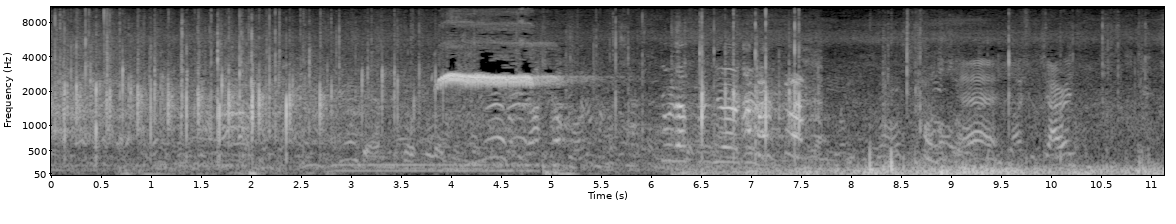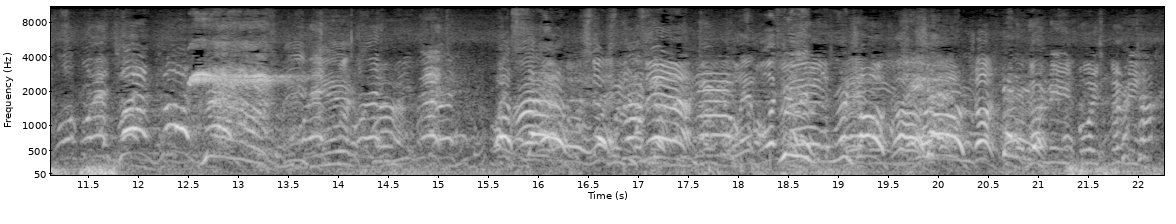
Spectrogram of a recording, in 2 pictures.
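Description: Referee's whistle blown twice, each a steady blast of about a second, about four seconds in and again about twelve seconds in, over shouting from players and spectators.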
